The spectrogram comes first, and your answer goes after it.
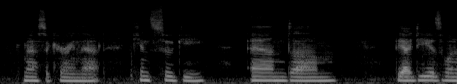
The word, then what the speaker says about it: kintsugi: and I wrote it down so I wouldn't mispronounce it and it's called kintsugi hopefully I'm not massacring that kintsugi and the idea is when I when a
